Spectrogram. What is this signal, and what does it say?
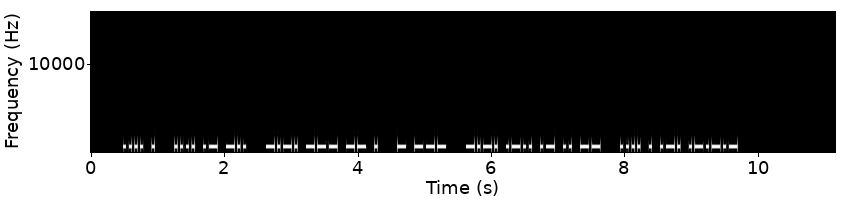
Morse code, heard as a keyed tone, about 28 wpm, 700 Hz. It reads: HE HAD COME TO CLAIM HER.
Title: Sentences from Top 1500 Words 28wpm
